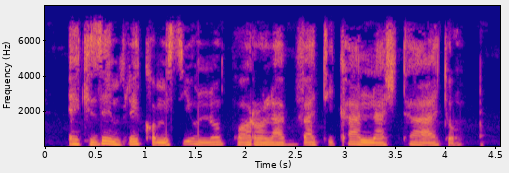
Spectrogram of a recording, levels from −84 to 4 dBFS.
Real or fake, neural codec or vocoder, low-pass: real; none; 7.2 kHz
